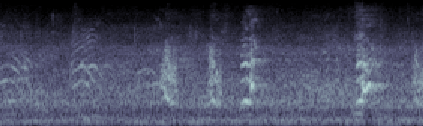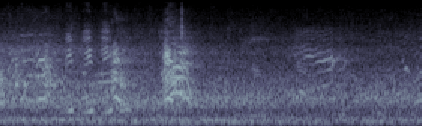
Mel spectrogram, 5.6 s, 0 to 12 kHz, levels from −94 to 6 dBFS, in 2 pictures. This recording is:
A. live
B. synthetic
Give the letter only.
B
